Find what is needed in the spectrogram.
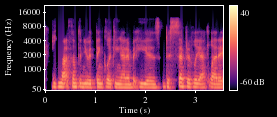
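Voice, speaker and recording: A woman talks with a slight Southern US accent and a fairly low pitch. The background is quiet. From Alabama, US South. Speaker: sports journalist. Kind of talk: podcast interview.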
